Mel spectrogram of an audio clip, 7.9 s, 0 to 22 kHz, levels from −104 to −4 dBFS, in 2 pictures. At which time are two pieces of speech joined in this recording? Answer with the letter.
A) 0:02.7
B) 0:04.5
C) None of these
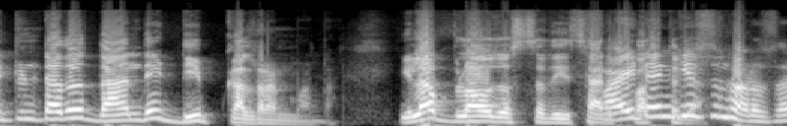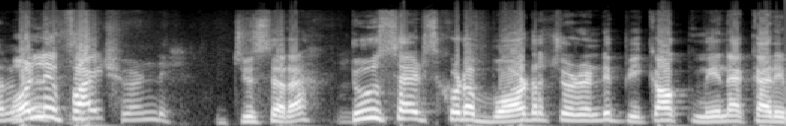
B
